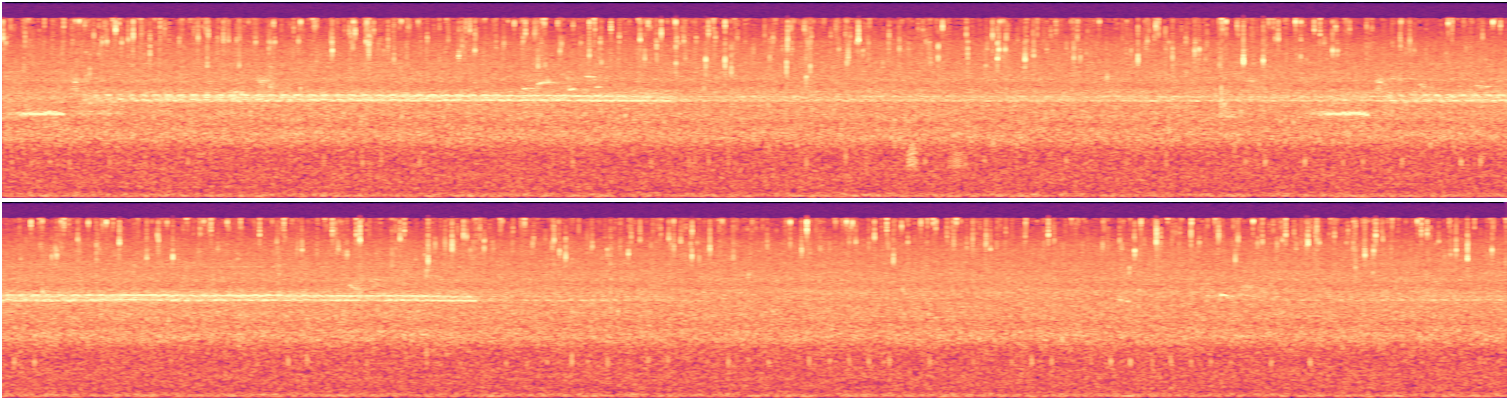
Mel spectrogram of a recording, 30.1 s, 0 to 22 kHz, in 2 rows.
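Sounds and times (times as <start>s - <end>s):
faint bird chirps: 0.0s - 7.2s, 11.3s - 19.9s, 26.1s - 28.1s
water seeping and trickling from rock in a green forest: 0.0s - 30.1s.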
